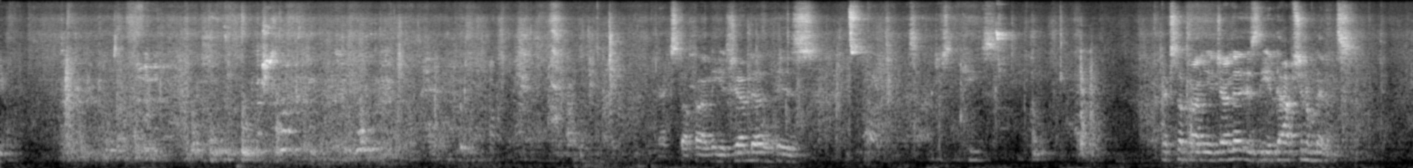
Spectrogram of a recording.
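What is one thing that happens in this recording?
A man speaks through a microphone in a room with some echo.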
